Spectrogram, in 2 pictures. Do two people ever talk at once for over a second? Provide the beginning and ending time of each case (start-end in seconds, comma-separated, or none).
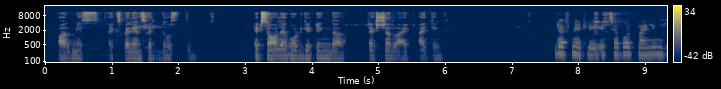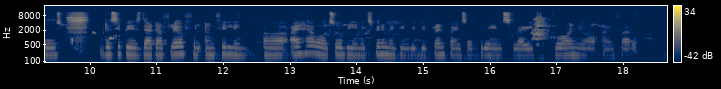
none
